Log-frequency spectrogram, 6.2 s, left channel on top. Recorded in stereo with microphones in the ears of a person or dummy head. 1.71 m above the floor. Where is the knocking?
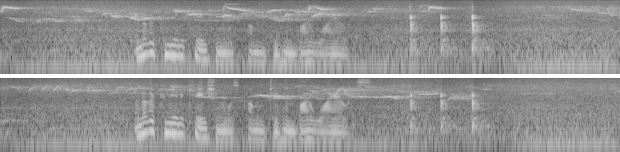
15° left (ahead or behind).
